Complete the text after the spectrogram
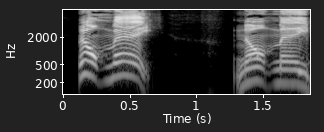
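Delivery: high, loud mock protest; comic denial. Answering own question about good old Glasgow, comic high-pitched denial. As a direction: squeak out a playful denial.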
